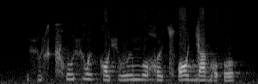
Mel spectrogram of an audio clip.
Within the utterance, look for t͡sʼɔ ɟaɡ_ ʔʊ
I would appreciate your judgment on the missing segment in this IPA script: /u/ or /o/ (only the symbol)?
o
